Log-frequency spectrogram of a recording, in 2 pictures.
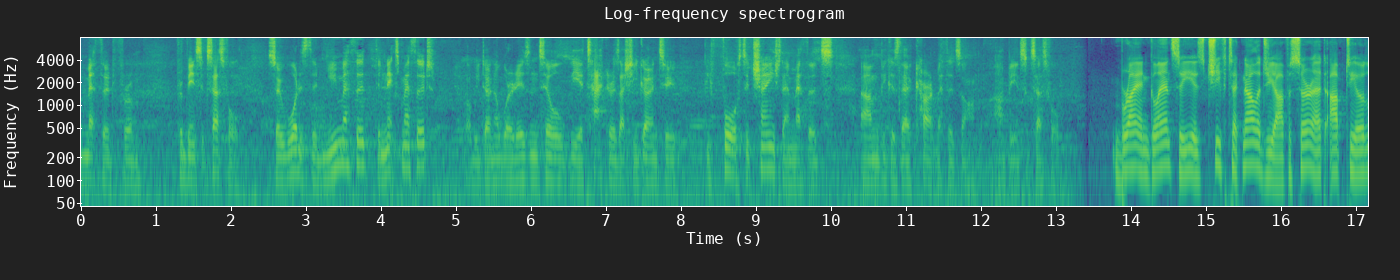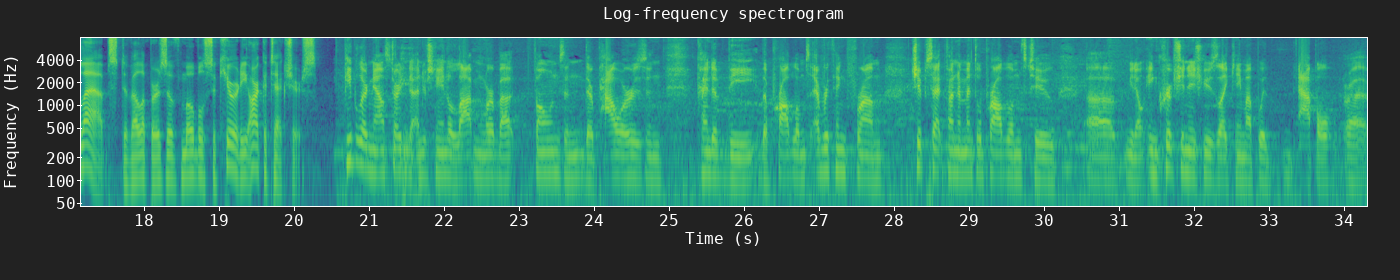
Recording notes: The 2016 Black Hat conference is underway in Las Vegas this week. Special report from the show floor.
